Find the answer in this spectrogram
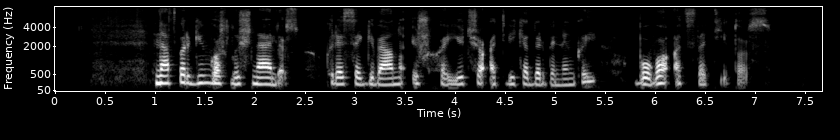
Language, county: Lithuanian, Kaunas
